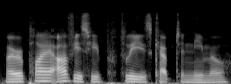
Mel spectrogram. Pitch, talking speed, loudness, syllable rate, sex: 120 Hz, 155 wpm, -19 LUFS, 5.5 syllables/s, male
